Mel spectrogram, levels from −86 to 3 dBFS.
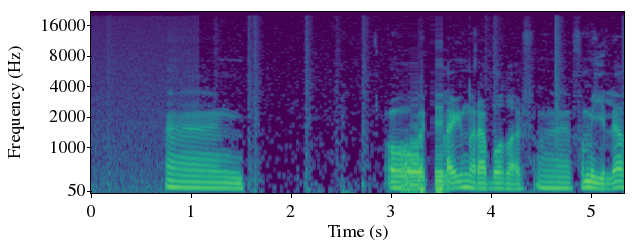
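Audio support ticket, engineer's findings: Overdone noise removal, 1.08 s to end: room noise (about 23 dB under speech before this) collapses to near-silence with twinkling specks. Spectrogram showing sparse, flickering isolated bins.

Robotic sound from repeated short buffers, 3.10–3.58 s: rigid metallic 93.8 Hz buzz, likely from 10.7 ms chunks replayed for most of the span. Waveform shows roughly repeating cycles.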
